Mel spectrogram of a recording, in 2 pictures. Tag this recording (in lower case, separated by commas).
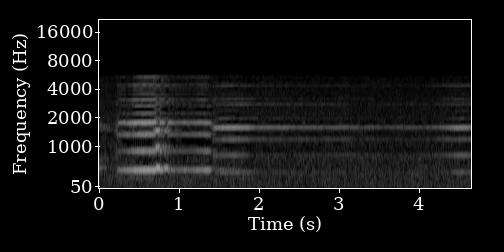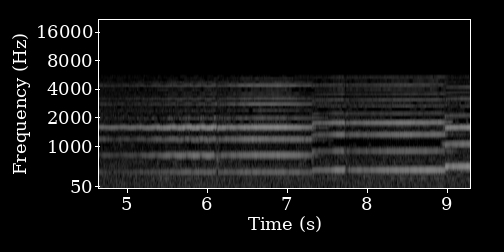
playing erhu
